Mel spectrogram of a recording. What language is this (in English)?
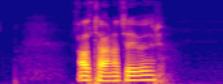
Norwegian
